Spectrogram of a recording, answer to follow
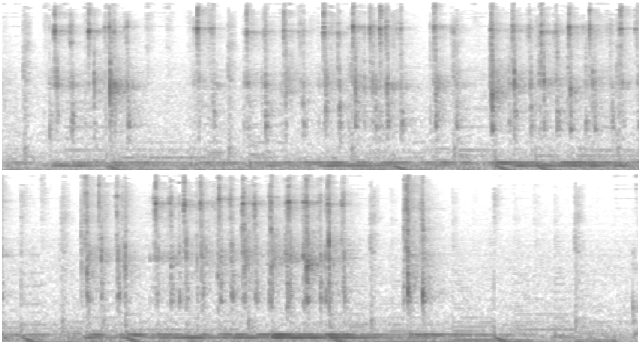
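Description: Typing on a computer keyboard: keys clicking in quick runs with short pauses in between.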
